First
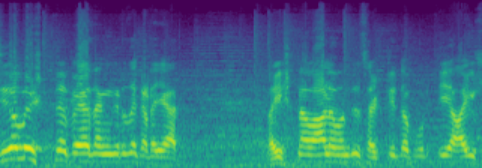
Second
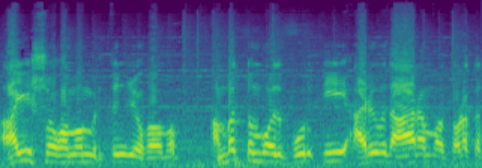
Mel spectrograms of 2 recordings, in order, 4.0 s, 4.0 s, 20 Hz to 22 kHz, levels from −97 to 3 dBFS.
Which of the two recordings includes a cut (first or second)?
second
